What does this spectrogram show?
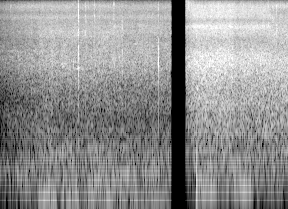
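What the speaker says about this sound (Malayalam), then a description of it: "മഴ വളരെ കടുപ്പമാണ്" Heavy rain pours down in Wayanad, Kerala, a dense, even roar of water on surfaces that fills the whole stretch, broken only by a brief silent cut midway.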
